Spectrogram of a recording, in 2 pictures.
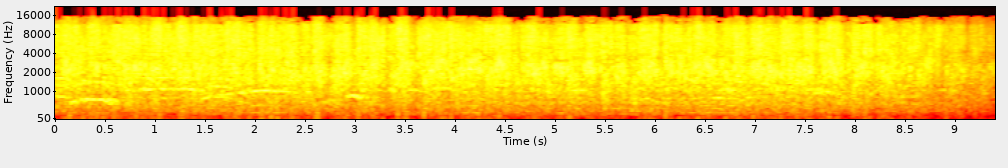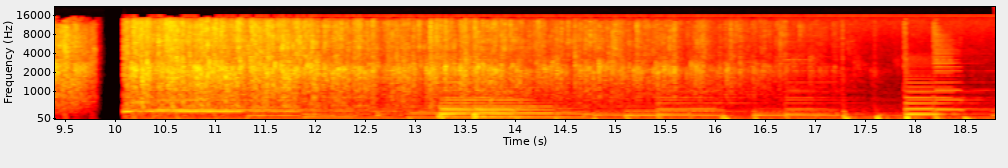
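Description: Live concert audience applauding and cheering at the end of a song, the applause fading away. After a brief cut to silence about ten seconds in, the next song begins with acoustic guitar notes.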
